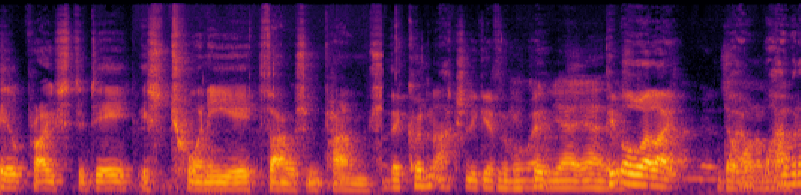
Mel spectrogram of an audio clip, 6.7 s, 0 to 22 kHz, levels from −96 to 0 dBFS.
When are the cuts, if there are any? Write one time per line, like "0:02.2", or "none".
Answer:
0:03.2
